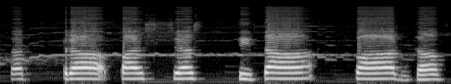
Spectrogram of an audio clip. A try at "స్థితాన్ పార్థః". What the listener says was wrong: స్థితాన్ ఇక్కడ నా ఉంది. స్థితాన్ పార్థ.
